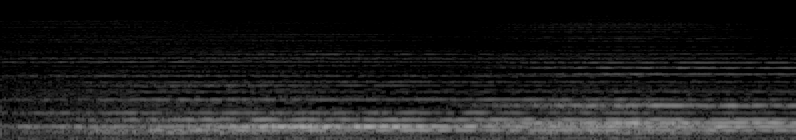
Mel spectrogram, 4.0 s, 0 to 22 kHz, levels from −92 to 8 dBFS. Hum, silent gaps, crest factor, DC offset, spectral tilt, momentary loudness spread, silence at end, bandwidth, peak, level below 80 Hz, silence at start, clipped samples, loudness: none; none; 12 dB; under 0.1%; -6 dB/octave; 13 LU; 0 s; 13 kHz; -26 dBFS; -66 dBFS; 0 s; under 0.1%; -39 LUFS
